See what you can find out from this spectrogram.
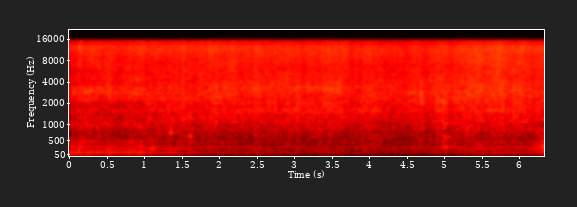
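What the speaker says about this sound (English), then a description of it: "We start cooking the pork first." Pork sizzles and fries steadily in a hot pan, a loud continuous hiss with faint stirring clicks, no voices.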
